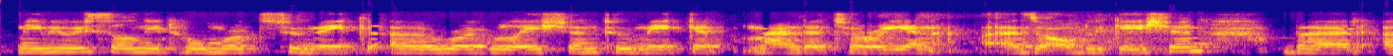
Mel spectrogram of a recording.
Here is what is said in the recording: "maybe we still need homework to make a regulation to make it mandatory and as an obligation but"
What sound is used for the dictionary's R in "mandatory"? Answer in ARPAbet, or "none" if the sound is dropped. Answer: R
